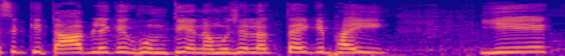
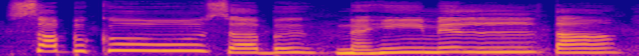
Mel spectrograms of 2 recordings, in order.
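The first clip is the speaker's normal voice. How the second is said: very slow, sage-like mock advice; preachy friend; much slower than usual. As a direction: drag it out like a smug wise friend. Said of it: "क्या बोलते हैं?".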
